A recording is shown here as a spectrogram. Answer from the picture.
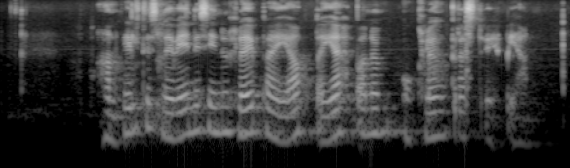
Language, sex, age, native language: Icelandic, female, 50-59, Icelandic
